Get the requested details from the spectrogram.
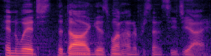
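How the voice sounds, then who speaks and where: A man's voice: low voice, brisk. Man, middle-aged, podcast co-host, casual film chat, rambling, self-correcting.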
